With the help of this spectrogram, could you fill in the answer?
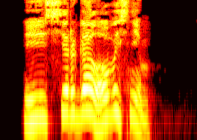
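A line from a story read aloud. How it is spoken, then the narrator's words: Uncertain addition. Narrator (Russian): неуверенно добавил Пышка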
